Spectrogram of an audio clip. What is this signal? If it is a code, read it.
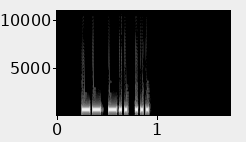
Morse code, heard as a keyed tone, about 47 wpm, 700 Hz. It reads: MDS
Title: USA Call Sign Postfixes - 3 Letters 45wpm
